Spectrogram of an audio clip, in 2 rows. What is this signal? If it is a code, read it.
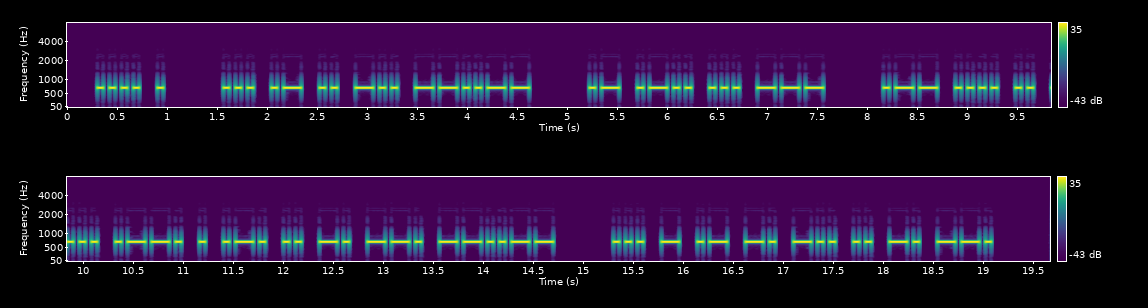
Morse code, heard as a keyed tone, about 20 wpm, 700 Hz. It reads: HE SAID, ALSO WHISPERING, STANDING
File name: 20 WPM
